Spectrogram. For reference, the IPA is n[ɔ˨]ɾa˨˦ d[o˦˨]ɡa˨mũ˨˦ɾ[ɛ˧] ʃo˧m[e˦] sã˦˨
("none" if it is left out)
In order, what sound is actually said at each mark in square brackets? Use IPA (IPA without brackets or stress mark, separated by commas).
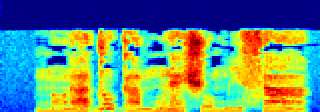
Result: ɔ̃˨, o˦˨, ɛ̃˧, i˦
